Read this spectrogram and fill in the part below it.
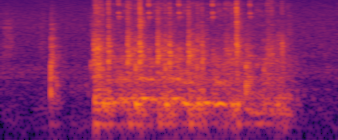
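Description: A sewing machine stitches a fabric table runner into its binding, with a short knock followed by about two seconds of steady, close, fast mechanical whirring that then stops.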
